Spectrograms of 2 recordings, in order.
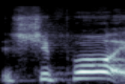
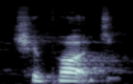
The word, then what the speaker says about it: Chipot: the name of it um he so one shippo is spelled c-h-i-p-o-t so it's a French name um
